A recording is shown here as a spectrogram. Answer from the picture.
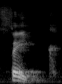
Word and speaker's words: fake: é uma sílaba Então quando você fala fake nessa palavra eu tô pronunciando somente um som de vogal que é o e embora você veja a letra E aí no final ela não é pronunciada então para quem não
